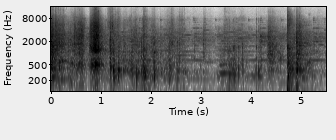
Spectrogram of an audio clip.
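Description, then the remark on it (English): A plastic water bottle being handled: irregular crinkles and crackles with a few soft thunks, two sharper bursts standing out, at a moderate-to-quiet level with no talking. “You got a bottle of water?”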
